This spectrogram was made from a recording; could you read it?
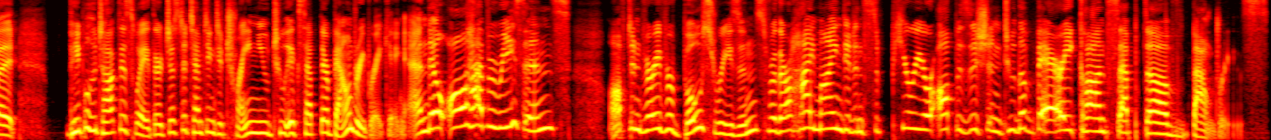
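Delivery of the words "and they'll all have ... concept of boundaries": heavy, mocking sarcasm, slow and pitched-up. Talking about people who break boundaries, the speaker is sarcastic. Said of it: "Note the sarcasm in my voice".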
